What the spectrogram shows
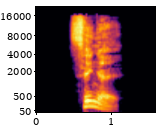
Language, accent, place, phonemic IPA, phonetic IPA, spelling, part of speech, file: German, Germany, Berlin, /ˈsɪŋəl/, [ˈsɪŋl̩], Single, noun, De-Single.ogg
- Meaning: 1. single (45rpm vinyl record) 2. single (song from an album, released individually) 3. single; singleton (someone who is not involved in a stable romantic relationship)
